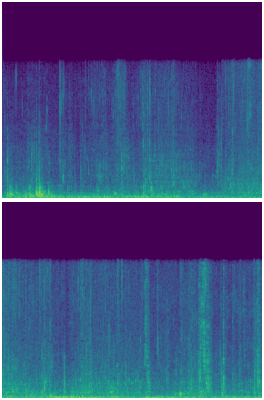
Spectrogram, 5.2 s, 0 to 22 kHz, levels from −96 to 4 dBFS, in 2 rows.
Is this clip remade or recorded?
recorded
